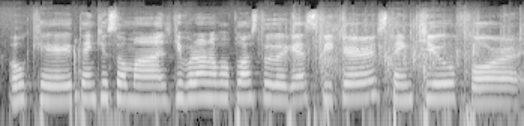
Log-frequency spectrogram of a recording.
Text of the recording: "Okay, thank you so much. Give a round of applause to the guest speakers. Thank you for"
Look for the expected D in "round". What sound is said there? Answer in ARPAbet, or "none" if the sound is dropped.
none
